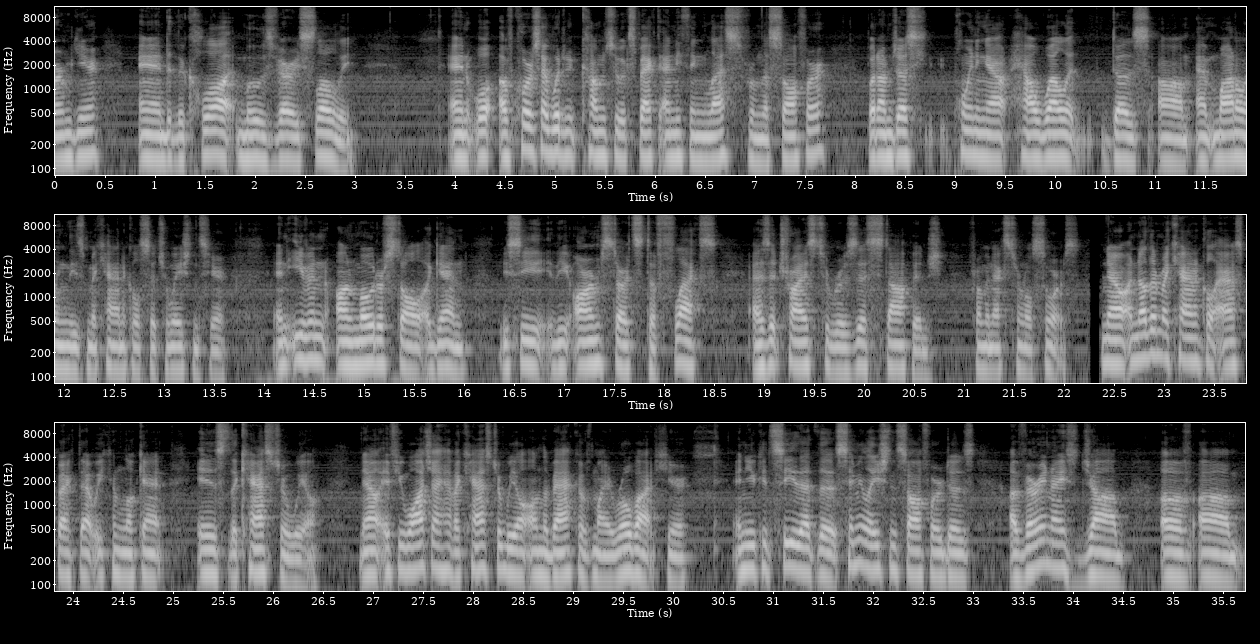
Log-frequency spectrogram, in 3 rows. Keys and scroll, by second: 0.9 Right, 4.6 Left, 9.4 Left, 9.7 Right, 12.6 Right, 15.4 Right, 16.2 Left, 17.6 Right, 20.7 Right, 21.5 Left, 27.3 w, 29.5 a, 30.4 w, 31.1 w, 31.6 d, 32.8 s, 34.2 w, 35.6 w.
